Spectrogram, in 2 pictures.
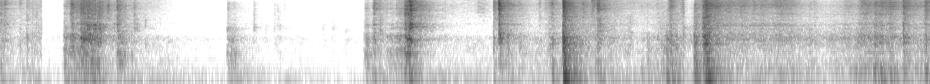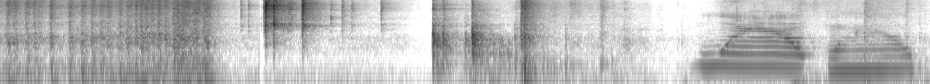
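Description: Scissors cut open a comic book shipping package, with repeated sharp snips and crinkling cardboard and plastic up close. Someone talks briefly over the cutting, and a short burst of tonal speech comes near the end.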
